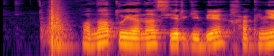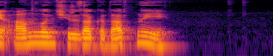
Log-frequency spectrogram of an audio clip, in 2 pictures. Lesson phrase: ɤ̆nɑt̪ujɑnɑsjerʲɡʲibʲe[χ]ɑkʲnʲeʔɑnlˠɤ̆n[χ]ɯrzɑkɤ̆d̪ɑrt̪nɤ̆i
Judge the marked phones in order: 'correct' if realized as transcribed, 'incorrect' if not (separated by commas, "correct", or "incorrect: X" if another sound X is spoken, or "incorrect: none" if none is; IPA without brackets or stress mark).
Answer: correct, incorrect: ɕ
